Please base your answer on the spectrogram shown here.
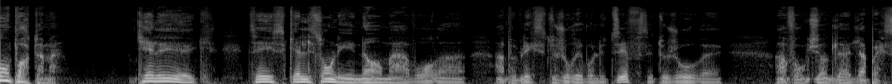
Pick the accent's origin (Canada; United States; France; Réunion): Canada; Quebec; Moi, je viens de la Côte-Nord.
